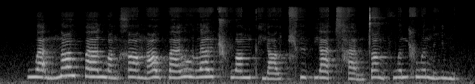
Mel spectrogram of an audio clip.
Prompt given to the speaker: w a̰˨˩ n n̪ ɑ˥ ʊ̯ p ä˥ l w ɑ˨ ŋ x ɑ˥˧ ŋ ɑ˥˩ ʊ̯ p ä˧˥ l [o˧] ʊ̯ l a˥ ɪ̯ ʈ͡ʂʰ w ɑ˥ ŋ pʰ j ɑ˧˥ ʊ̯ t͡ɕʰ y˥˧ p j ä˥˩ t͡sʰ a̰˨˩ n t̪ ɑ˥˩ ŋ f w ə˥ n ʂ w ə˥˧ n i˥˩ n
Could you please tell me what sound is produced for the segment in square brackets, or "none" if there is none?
o˧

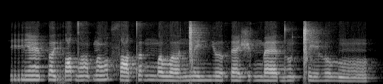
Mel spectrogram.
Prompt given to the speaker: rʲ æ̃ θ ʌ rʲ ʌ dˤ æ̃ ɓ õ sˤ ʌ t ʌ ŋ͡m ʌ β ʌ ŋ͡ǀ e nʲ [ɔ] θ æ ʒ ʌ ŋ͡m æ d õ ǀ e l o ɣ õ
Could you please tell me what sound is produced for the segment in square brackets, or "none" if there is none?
ɤ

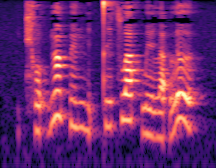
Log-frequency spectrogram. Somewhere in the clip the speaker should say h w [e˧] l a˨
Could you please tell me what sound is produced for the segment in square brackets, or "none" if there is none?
e˨˩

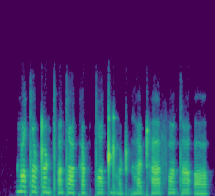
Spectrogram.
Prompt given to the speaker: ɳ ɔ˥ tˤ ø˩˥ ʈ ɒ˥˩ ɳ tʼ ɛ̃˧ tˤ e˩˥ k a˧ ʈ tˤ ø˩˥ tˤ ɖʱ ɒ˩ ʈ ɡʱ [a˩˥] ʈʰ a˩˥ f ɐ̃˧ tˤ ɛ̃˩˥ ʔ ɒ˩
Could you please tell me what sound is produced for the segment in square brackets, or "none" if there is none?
a˩˥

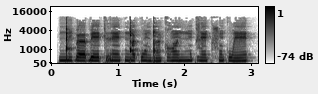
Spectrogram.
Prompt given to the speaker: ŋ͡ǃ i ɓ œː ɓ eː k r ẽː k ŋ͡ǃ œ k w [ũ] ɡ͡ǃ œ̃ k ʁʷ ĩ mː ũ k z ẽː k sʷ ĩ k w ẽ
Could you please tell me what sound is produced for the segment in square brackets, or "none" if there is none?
ũ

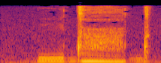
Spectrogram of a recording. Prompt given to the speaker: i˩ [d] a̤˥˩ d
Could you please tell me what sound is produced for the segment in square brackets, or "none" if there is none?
d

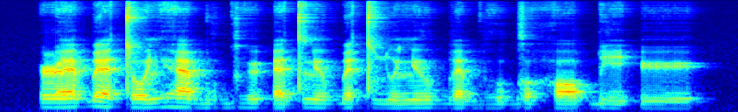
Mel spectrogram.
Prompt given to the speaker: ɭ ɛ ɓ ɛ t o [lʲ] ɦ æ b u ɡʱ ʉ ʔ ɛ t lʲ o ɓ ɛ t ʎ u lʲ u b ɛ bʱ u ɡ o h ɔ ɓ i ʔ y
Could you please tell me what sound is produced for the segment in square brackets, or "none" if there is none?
lʲ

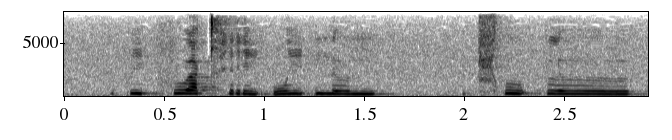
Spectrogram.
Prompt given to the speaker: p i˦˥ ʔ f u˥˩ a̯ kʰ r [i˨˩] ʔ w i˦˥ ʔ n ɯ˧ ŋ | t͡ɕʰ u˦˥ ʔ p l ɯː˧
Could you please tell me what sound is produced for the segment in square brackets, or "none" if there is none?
i˨˩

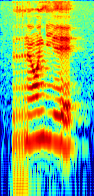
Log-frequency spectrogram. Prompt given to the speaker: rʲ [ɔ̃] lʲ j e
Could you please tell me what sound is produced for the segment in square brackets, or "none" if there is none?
ɔ̃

